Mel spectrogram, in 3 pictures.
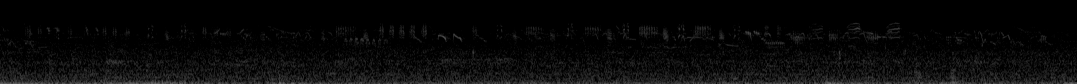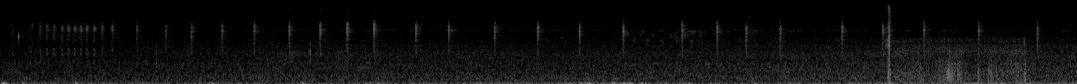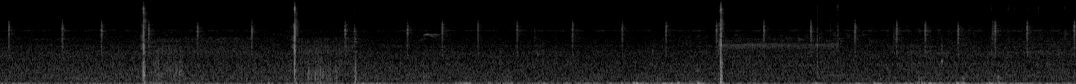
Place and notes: Sunny afternoon over the river Bug, fishing, birds, generally the sounds of nature and fat man trying to go through the mud...
Poland, 10 May 2018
